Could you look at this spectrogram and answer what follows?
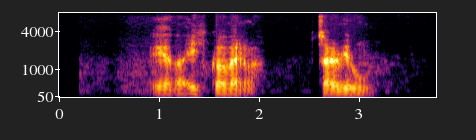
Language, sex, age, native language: Icelandic, male, 20-29, Icelandic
